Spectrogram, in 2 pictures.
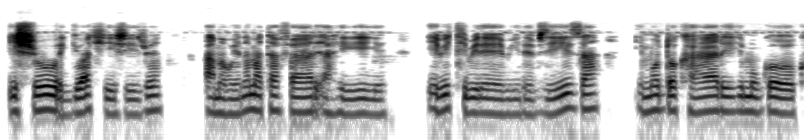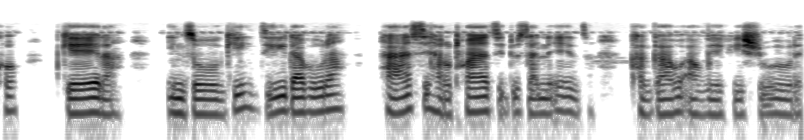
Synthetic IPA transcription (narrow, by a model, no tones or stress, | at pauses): iʃuːɾe̞ɡiwakʰiʃid͡ʒwe̞ | amaβujenamatafaːɾiʔaɦije̞ | iβitʰiβiɾe̞βiɾe̞vjiːza | imo̞do̞kʰaɾijumub̚ɡo̞ːkʰo̞ | b̥ɡe̞ːɾa | inzuɡiziidaβuɾa | haːsiɦaɾutʰwaːziduzane̞ːzakʰaɡaβo̞̰ʔa̰vuje̞kwiːʃṵːɾe̞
